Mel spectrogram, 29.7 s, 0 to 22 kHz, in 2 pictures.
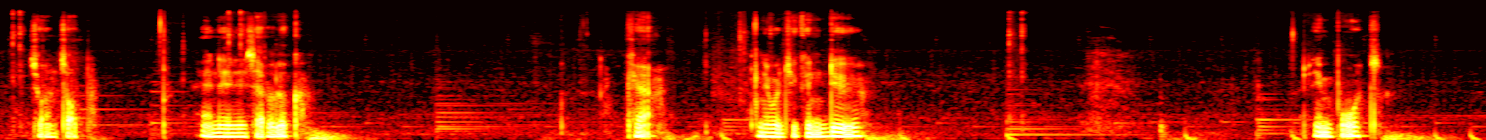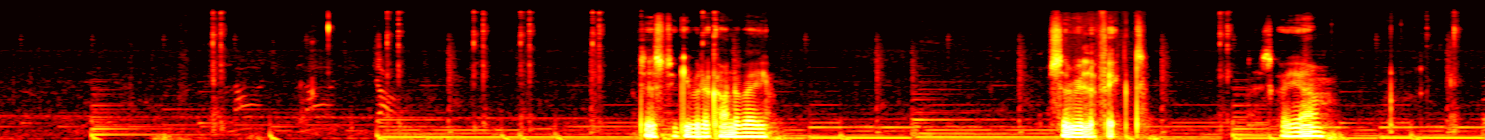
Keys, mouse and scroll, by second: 0.0 click, 3.5 click, 7.6 shift+a, 10.0-17.2 drag, 27.0-28.8 drag, 28.8 g, 29.3 middle click.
